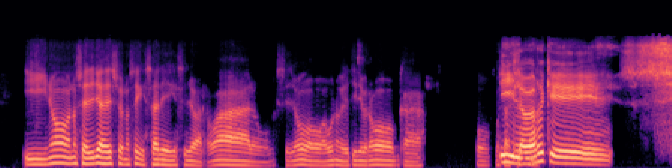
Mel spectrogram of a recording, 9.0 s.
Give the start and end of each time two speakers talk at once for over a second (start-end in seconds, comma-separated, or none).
none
